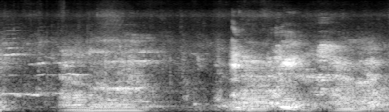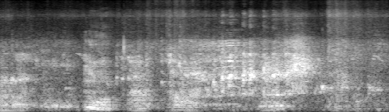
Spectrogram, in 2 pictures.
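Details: Landrace and Duroc breeding pigs on a farm make rough, rapid grunting and squealing, rising and falling in uneven bursts, with some talking mixed in.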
